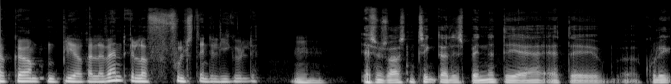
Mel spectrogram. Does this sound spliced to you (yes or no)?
no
